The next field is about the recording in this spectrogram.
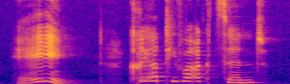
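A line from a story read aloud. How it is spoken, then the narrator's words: Calling, bursting into laughter. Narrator (German): rief Line und brach ein schallendes Lachen aus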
